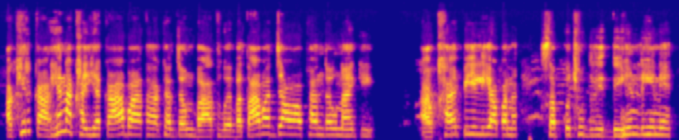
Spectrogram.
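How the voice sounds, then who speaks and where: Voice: mid-range voice, normal speed, lightly acted. An actor voicing an exasperated village father of the groom in a comedy cartoon, scolding and rambling, on lo-fi audio. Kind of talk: amateur comedy cartoon dialogue.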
